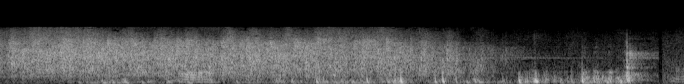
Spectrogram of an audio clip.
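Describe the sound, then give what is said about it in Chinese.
Warm audience applause welcoming an elder speaker to a class: a steady, dense wash of many hands clapping that thins after a few seconds into scattered individual claps before fading out. “那么我想时间也有相当有限，那么长老已经在这里上了蛮多天的时间，大家非常这个熟悉，所以在这里呢我也不多说这个介绍跟说明，那么我们就热烈掌声来欢迎长老。”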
